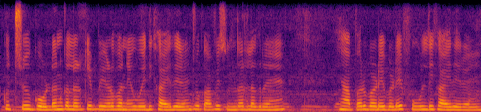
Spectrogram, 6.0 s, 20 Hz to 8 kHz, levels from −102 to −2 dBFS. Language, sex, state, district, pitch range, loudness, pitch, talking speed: Hindi, female, Uttar Pradesh, Budaun, 220-235 Hz, -27 LUFS, 225 Hz, 250 wpm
